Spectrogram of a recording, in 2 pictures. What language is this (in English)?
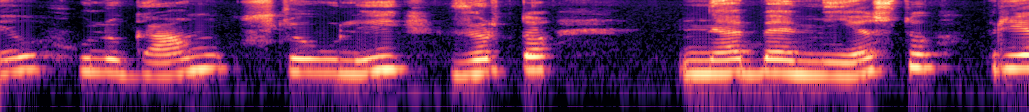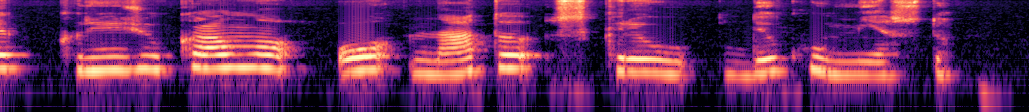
Lithuanian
